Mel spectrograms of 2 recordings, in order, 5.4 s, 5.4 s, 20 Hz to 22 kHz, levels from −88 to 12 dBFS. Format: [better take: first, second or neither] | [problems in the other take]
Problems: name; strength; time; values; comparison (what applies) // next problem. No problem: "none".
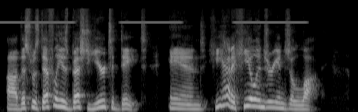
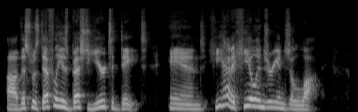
second | high-pitched whine; noticeable; until 1 s, at 2 s and from 3.5 to 4.5 s; 9.5 kHz, 15 dB below the speech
